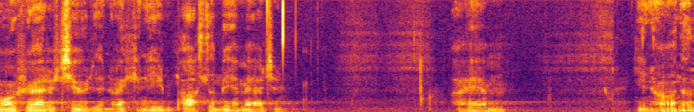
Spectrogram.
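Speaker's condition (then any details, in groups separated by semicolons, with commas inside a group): Head and neck cancer; vocal cord paralysis affects voice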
